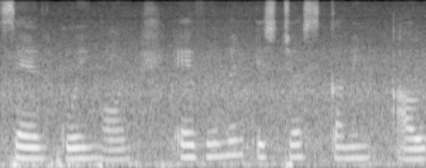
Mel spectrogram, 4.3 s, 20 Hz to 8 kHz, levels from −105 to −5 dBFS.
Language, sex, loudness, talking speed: English, female, -16 LUFS, 125 wpm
